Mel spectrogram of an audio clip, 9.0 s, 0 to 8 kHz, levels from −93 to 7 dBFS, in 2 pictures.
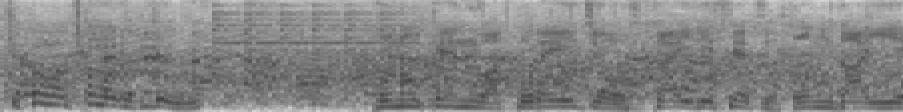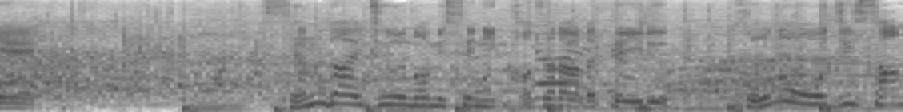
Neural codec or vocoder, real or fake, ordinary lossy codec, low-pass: none; real; none; none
